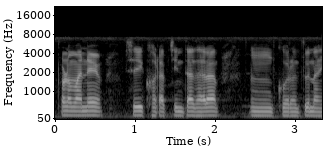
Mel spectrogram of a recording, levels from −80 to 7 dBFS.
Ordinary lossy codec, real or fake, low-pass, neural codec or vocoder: none; real; 7.2 kHz; none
